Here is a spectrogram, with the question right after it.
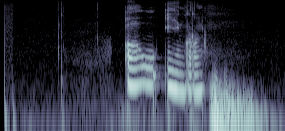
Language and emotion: Russian, neutral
